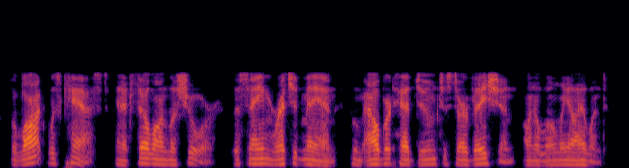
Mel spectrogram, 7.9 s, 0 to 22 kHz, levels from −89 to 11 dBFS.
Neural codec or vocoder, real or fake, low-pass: codec, 16 kHz, 8 kbps, FreqCodec, smaller model; fake; 3.6 kHz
